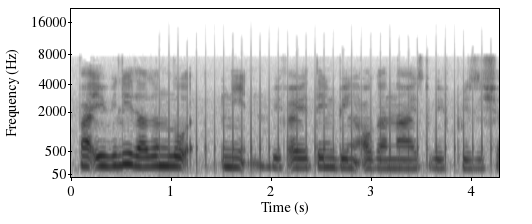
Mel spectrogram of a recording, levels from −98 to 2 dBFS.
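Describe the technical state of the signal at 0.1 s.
At 0.1 s the speech signal is intact, with no audible fault at that moment.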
